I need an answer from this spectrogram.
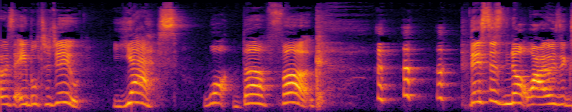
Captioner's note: laughs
